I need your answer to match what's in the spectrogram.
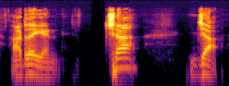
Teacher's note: And the place of articulation is palatal, backward. Okay, where sha, ja is pronounced, the same place, cha, ja is also pronounced.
